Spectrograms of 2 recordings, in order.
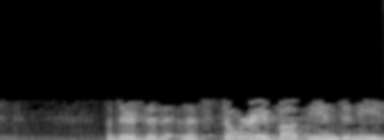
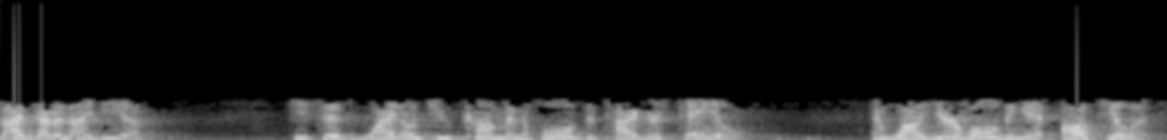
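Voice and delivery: eager idea; 8 semitones higher, 7 dB louder than usual. Acted. Holy man's clever idea.

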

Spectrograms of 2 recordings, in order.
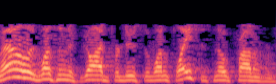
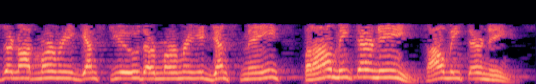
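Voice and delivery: voice of the Lord; 6 semitones higher, 6 dB louder than usual. Acted. The Lord reassuring Moses, loud and solemn. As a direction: promise it with weight. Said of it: "the Lord says to Moses".

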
